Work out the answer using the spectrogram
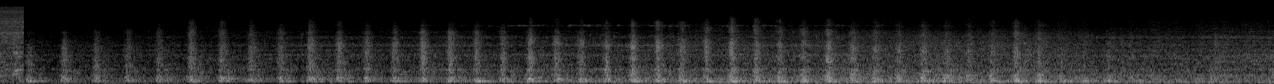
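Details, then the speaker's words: Preserved steam locomotive pulling roughly 150-160 tons, regulator opening as it climbs a hill: crisp even exhaust beats about four a second, strong and regular under load; healthy engine working hard. "so now we're going to be going up a hill now we've got to hear the engine working"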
